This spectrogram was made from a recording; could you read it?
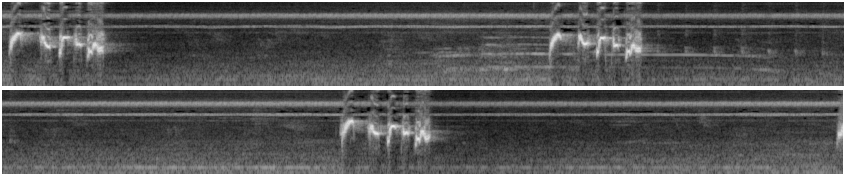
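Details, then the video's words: Red-whiskered bulbul training song, short bursts of fast warbling repeated about every four seconds, with long quiet gaps, faint low hum and a steady high tone throughout. "luyện giọng cho chào mào hót hay - căng lửa, chao mao, chào mào hót hay, chao mao hot che"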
